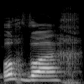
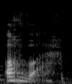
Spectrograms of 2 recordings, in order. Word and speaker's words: au revoir: Então essas três palavras que servem de exemplo pro R pronunciado no final de palavras, de novo, bonjour, amour e au revoir. Fechou? Bonjour, amour, au revoir.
